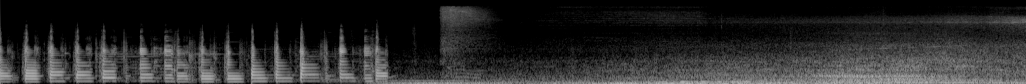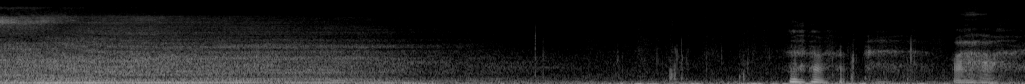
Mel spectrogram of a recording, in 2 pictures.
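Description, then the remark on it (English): A city bus in Vancouver rumbles loudly past at night amid steady street traffic noise, swelling and slowly fading, with brief talking at the beginning and near the end. “I'm off the bus, and it's just one of these amazing nights in Vancouver.”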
